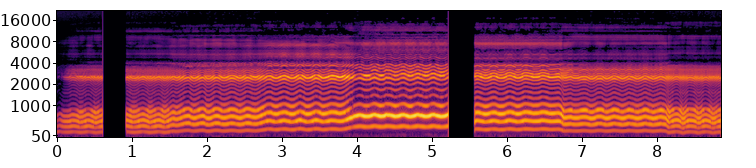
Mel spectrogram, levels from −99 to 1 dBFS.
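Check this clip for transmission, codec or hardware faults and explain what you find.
The music has two stream reconnects. At 0.62 to 0.94 s and 5.23 to 5.59 s the connection dropped, leaving about 0.30 s and 0.34 s of silence. A fresh decoder then resumed the music roughly 0.2 s and 0.3 s further on, skipping that material.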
